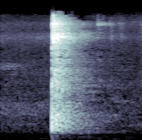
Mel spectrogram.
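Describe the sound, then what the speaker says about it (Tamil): A single sharp firecracker bang at a Tamil village temple festival, loud and close, with a short decaying tail and no talk. "அதான் வெடி வெடிச்சிட்டு வந்துட்டே இருக்காங்க அப்படியே."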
